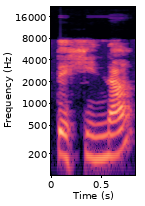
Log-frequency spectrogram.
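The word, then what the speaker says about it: תְּחִנָּה: Vamos a ver aquí que es del Hebreo 8467, que es Tejiná con doble N, acento en la última A, que es gracia, halagar, misericordia, oración, ruego, súplica, plegaria.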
